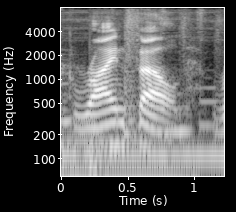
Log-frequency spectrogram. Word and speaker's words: Reinfeld: My guest today on the show is Mark Reinfeld, rhymes with Seinfeld, a world-renowned, award-winning vegan chef, activist, teacher, all kinds of things, helping us to save ourselves from ourselves.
